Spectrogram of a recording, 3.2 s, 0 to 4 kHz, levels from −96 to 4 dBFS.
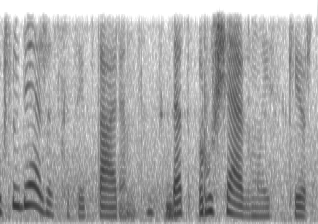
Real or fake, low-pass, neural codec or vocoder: real; 3.6 kHz; none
